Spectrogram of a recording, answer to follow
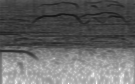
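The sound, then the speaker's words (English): A big burst of crowd applause with cheering, played as a sound effect, loud and steady throughout, with rising and falling whoops and whistles riding over the dense clapping. “Now we need the big applause, Kevin. There it is.”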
